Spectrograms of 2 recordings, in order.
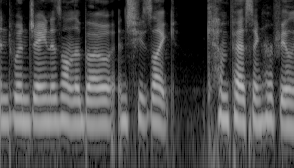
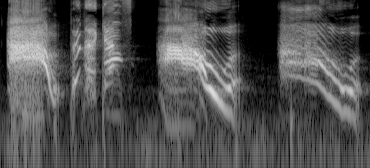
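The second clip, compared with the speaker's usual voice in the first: very high, loud squealing "Ow!" and "Then they kiss"; fangirl shrieks; 13 dB louder, much slower than usual. Real, not acted. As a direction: squeal with overwhelmed delight. Fan shrieking at kiss scene.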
